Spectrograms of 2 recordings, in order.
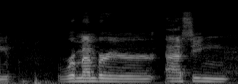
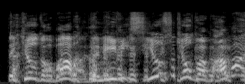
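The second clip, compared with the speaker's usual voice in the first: much higher and louder, laughing; shocked disbelief; 9 semitones higher, 11 dB louder than usual. Retold or imitated. Teen hears mom say Obama was killed, shocked. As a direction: exclaim in stunned disbelief. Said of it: "And I'm like".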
